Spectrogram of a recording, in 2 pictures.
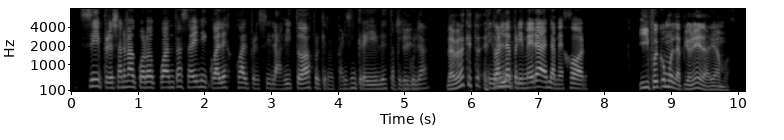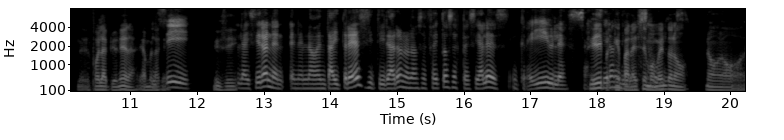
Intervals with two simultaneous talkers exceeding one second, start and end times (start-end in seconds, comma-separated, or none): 17.8-19.4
